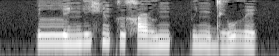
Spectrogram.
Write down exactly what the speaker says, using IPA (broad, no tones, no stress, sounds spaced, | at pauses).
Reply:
lː i ɲ e̤ ç ũ k ɯ x ʕ ṳ ɲ pː e̤ ɲ d e̤ w ṳ ɪ̯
